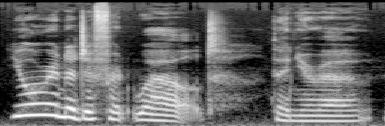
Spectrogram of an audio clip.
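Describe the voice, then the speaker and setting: A woman's voice: medium pitch, sing-song, moderate pace, mellow, no echo, lightly acted. A woman playing a blunt, pragmatic empress with a dry, sardonic, haughty manner in a fantasy audio roleplay. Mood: brisk, dry.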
